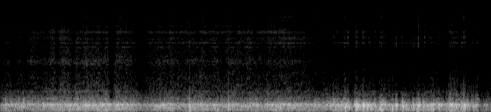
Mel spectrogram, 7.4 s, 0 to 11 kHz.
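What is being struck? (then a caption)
Perforated metal microphone grille. The perforated metal mesh grille of a Blue Yeti microphone is scratched and rubbed with the fingertips of both hands. The result is a dense, continuous low rumbling scrape centered around 200 Hz, with little high content. It swells into louder, rougher bursts toward the end.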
